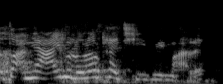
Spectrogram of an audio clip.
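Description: A person talking, with no other sound standing out.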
